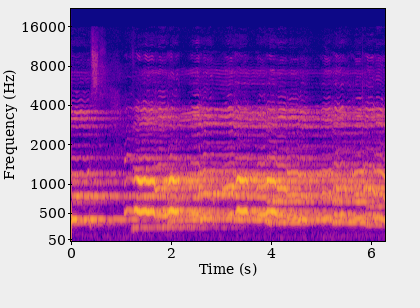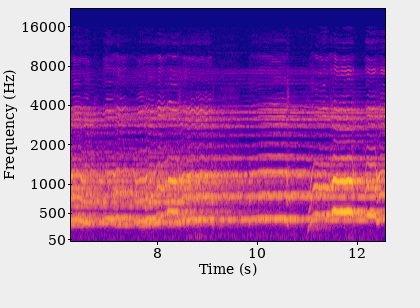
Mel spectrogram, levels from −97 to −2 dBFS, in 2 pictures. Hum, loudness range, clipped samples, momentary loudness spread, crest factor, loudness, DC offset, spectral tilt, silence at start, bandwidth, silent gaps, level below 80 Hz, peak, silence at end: none; 6 LU; under 0.1%; 12 LU; 18 dB; -22 LUFS; under 0.1%; -3 dB/octave; 0 s; 10.5 kHz; none; -74 dBFS; -6 dBFS; 0 s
